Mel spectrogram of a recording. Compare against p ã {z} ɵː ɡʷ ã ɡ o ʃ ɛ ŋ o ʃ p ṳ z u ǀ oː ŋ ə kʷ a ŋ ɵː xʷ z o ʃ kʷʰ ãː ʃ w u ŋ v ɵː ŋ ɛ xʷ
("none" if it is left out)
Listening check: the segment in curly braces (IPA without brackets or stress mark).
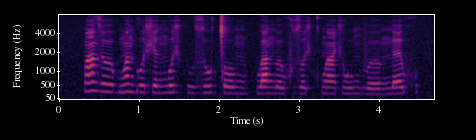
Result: z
